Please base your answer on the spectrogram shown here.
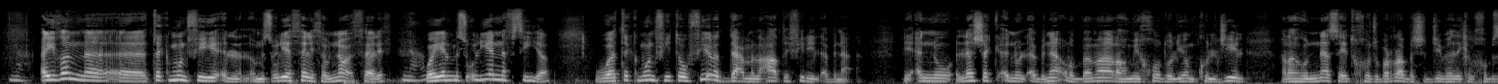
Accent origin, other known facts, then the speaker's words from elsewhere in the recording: Algeria; وهذا موجود يعني في بعض المجتمعات عندنا في الجزائر هي نماذج وقدوة في هذا المجال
